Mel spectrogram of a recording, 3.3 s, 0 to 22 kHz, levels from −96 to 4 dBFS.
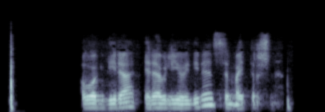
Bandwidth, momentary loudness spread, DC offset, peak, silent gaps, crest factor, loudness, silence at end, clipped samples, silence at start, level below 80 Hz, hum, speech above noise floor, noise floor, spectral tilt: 7.6 kHz; 9 LU; under 0.1%; 0 dBFS; 0.24-0.80 s; 22 dB; -23 LUFS; 0.35 s; under 0.1%; 0.1 s; -58 dBFS; none; over 68 dB; under -90 dBFS; -6.5 dB/octave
